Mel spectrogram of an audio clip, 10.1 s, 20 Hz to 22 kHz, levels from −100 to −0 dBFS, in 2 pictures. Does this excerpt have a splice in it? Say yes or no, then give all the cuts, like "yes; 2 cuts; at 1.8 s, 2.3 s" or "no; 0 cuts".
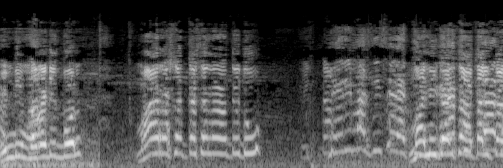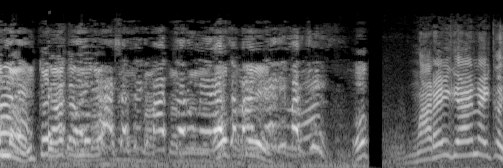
yes; 3 cuts; at 1.1 s, 5.5 s, 8.8 s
